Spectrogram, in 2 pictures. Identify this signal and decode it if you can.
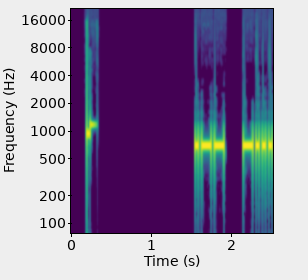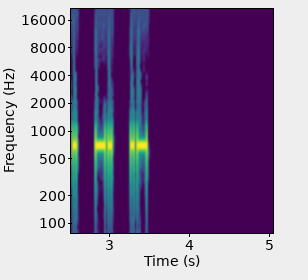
Morse code, heard as a keyed tone, about 29 wpm, spaced as for 22 wpm, 700 Hz. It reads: W6NA
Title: USA Call Signs - 4 Characters - 2x Character Spacing - 30wpm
